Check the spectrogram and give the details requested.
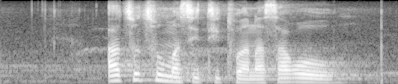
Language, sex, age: Northern Sotho, male, 23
